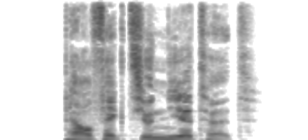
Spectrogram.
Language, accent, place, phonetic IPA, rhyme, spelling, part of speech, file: German, Germany, Berlin, [pɛɐ̯fɛkt͡si̯oˈniːɐ̯tət], -iːɐ̯tət, perfektioniertet, verb, De-perfektioniertet.ogg
- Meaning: inflection of perfektionieren: 1. second-person plural preterite 2. second-person plural subjunctive II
